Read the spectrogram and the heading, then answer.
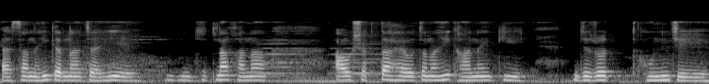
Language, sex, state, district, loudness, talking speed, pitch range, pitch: Hindi, female, Uttar Pradesh, Jyotiba Phule Nagar, -18 LUFS, 125 wpm, 175-195 Hz, 190 Hz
